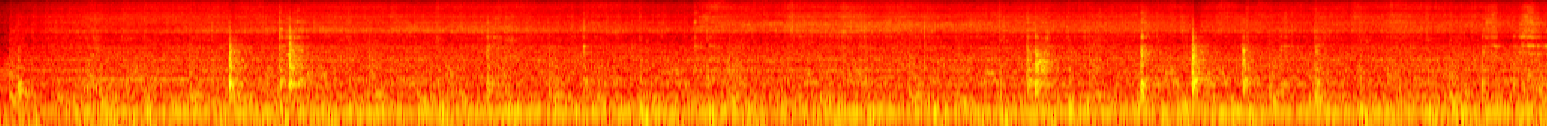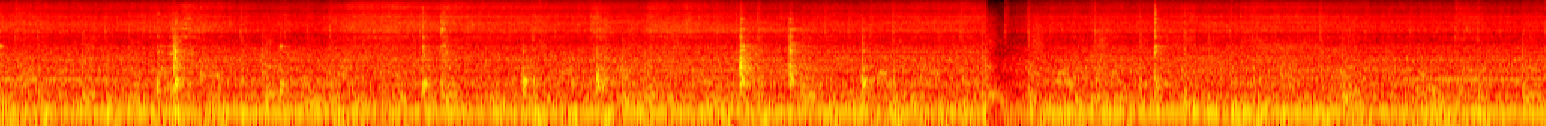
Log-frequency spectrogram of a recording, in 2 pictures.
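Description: Meat, yellow pepper strips and garlic sizzling on a stainless-steel Solis teppanyaki grill plate, with metal spatulas scraping and tapping on the plate every second or two as the food is turned.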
